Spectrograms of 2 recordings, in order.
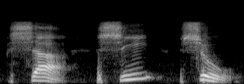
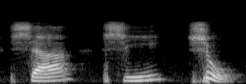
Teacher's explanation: നാവിൻ്റെ മധ്യവും അതിനോട് നേരിടുന്ന അണ്ണാക്കിൻ്റെ മധ്യവും അഥവാ വിടവുണ്ടാകും. കാരണം അതിന് ഷീനിൽ ശബ്ദസഞ്ചാരവും ശ്വാസസഞ്ചാരവും ഇൻഹിബാസ് തടസ്സമില്ല. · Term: ഷീനിൻ്റെ മഖ്റജ്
